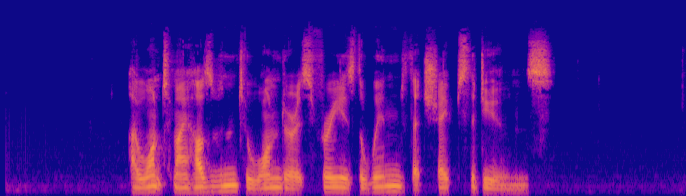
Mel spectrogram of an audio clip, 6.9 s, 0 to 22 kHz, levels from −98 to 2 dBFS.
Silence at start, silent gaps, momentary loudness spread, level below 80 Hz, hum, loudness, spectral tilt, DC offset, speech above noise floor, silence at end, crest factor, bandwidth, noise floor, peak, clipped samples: 1.3 s; none; 5 LU; -66 dBFS; none; -28 LUFS; -4 dB/octave; under 0.1%; 51 dB; 1.35 s; 24 dB; 11.5 kHz; -79 dBFS; -4 dBFS; under 0.1%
